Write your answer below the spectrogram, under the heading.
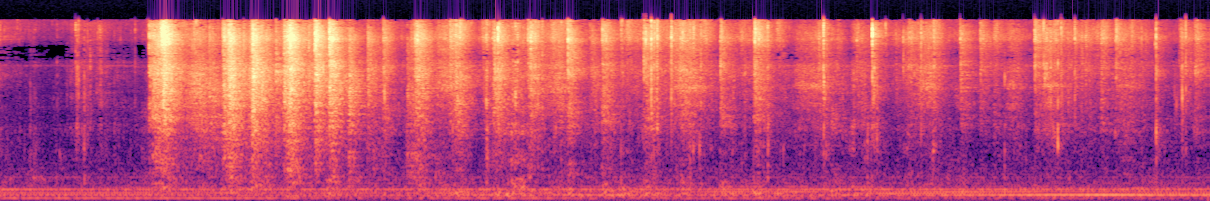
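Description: Wet, smacking chewing and biting of a man eating a large burger fast, a quick irregular run of mouth clicks that is loudest from about a second and a half in and then eases off. A steady low hum runs underneath.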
